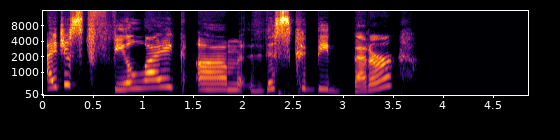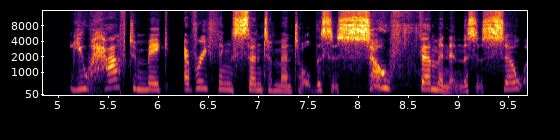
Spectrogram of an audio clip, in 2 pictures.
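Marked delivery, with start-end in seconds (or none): 0.0-3.5 high, slow, tentative imitation rising on "better"; mock uptalk affectation. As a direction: mimic someone hedging a statement into a question. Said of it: "this business with".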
